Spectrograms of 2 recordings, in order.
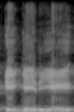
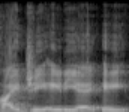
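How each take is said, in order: First: The start is said as one quick syllable. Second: The start is spelled out as two letters. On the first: It is quicker to say when talking fast. "It's one sy- syllable" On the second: This is the accepted pronunciation of the name. "that's how you say his name"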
